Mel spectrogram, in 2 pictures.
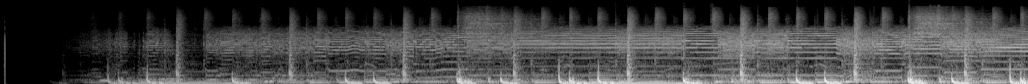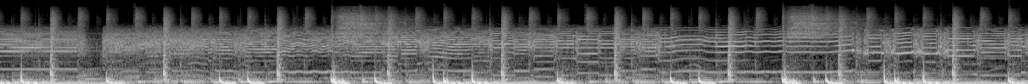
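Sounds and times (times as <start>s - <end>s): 
funky music loop: 0.6s - 20.5s.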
